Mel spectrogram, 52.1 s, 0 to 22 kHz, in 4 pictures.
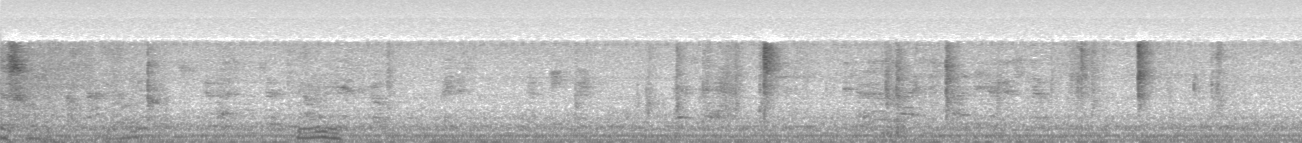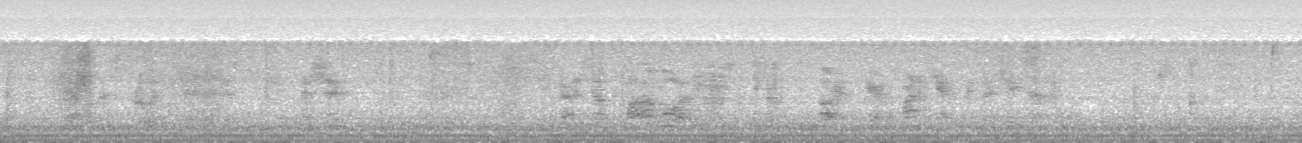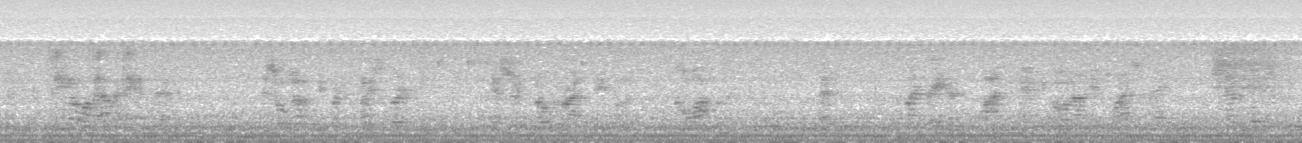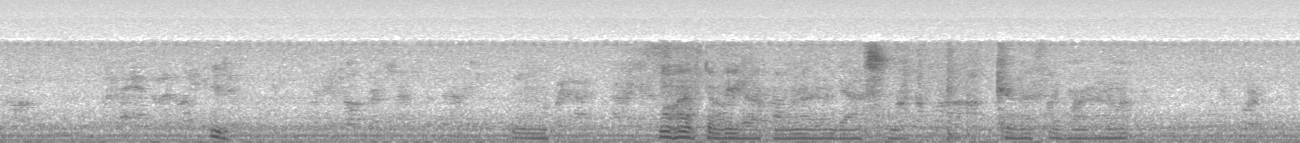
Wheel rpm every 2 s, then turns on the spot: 0, 0, 0, 0, 0, 0, 0, 0, 0, 0, 0, 0, 0, 0, 0, 0, 0, 0, 0, 0, 0, 0, 0, 0, 0, 0.
none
